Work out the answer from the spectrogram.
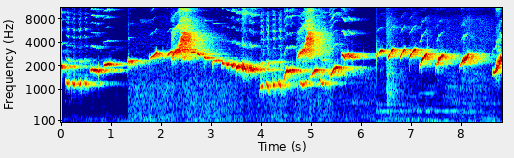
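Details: Oriental magpie-robin lure song: long smooth whistles and slurred descending notes with some rough high bursts, over steady broadband background noise.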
